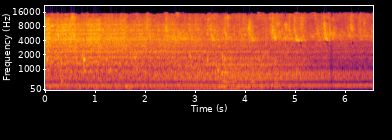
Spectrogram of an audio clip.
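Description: Experimental musique concrète collage of found sound: a dense, steady wash of noise with several layered hum tones, thinning slightly at the bottom near the end.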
